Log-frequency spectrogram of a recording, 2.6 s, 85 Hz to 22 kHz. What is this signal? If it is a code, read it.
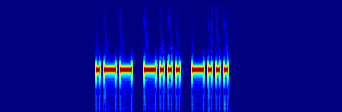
Morse code, heard as a keyed tone, about 40 wpm, 700 Hz. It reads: WBB
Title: USA Call Sign Postfixes - 3 Letters 40wpm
